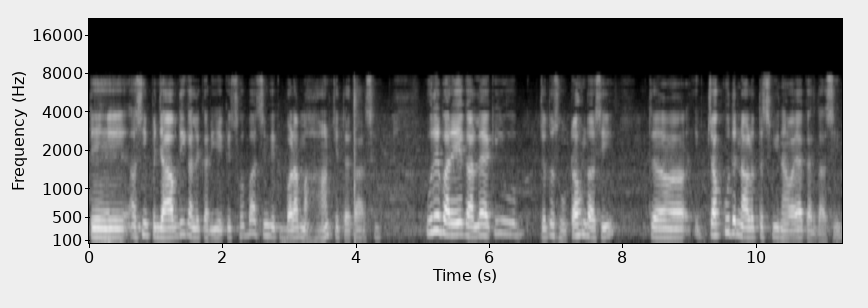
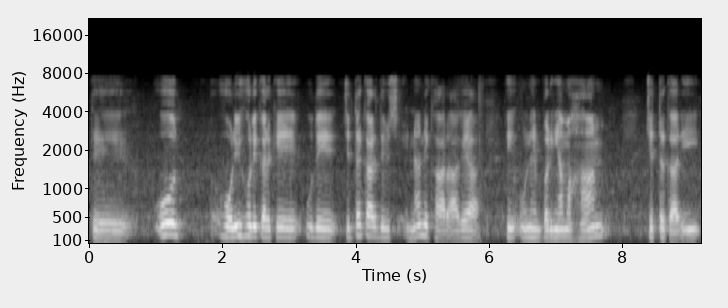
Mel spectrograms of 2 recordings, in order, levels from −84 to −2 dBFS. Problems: background sounds at intervals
